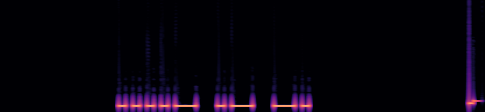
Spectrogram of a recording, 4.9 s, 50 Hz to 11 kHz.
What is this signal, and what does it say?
Morse code, heard as a keyed tone, about 17 wpm, 700 Hz. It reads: 4AN
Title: All Cut Numbers - 3-Digit 17wpm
